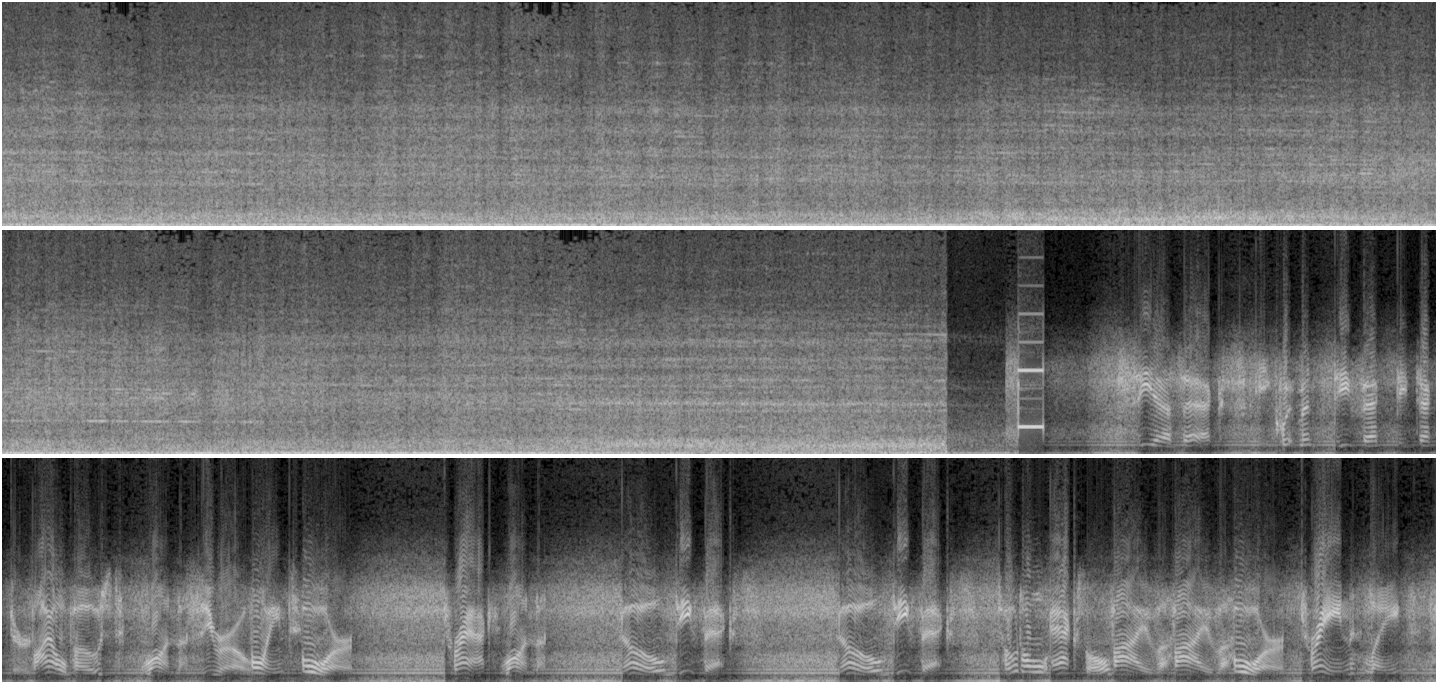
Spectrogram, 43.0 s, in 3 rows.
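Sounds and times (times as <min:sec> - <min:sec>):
freight cars rumbling on rails: 0:00.0 - 0:24.4.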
